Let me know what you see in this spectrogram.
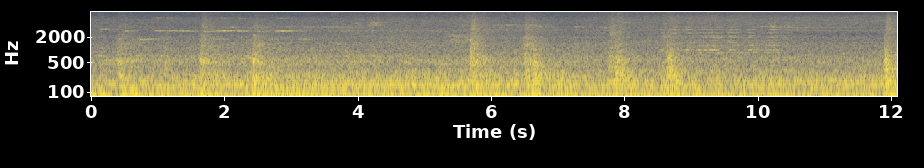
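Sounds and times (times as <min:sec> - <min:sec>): train wheels rumbling on rail: 0:00.0 - 0:12.0
wheels clacking over rail joint: 0:00.1 - 0:03.2, 0:05.4 - 0:10.2, 0:11.7 - 0:12.0.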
